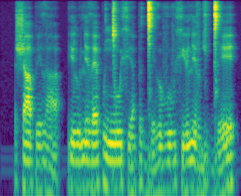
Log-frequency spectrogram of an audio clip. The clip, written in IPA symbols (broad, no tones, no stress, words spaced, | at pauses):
ʃape̤ða̤ | ɾʲɵlṳlʲaðɛ pɯŋ͡ǀu xʲa̤pɛ̤ɡ͡ǀe̤ðu vuvxʲɵ lʲavɡʲeɡ͡ǀe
